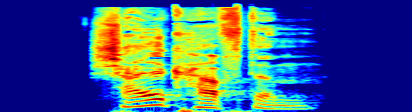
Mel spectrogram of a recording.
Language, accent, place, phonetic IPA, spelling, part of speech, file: German, Germany, Berlin, [ˈʃalkhaftəm], schalkhaftem, adjective, De-schalkhaftem.ogg
- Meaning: strong dative masculine/neuter singular of schalkhaft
